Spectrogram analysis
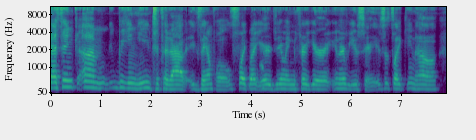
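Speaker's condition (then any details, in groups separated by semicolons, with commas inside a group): Cerebral palsy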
